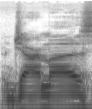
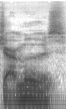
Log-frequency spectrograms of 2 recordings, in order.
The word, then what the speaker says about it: Jarmuz: is uh jarmas so jarmas it's just short uh it's actually probably pronounced jarmus but uh it's been jarma's my whole life growing up in Arizona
